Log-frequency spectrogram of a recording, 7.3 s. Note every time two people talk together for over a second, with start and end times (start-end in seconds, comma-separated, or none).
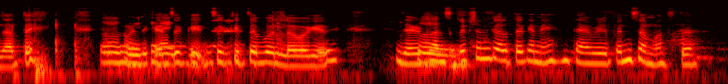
1.2-3.0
